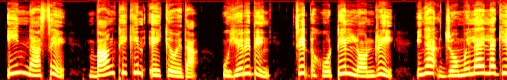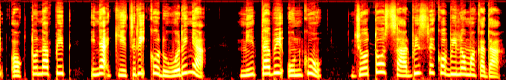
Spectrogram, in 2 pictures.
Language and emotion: Santali, fearful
